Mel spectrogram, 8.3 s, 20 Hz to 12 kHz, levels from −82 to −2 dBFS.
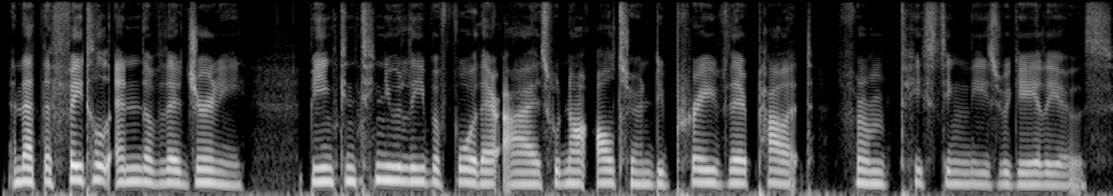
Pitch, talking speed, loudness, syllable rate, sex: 170 Hz, 170 wpm, -20 LUFS, 5.3 syllables/s, female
